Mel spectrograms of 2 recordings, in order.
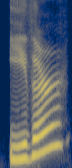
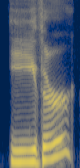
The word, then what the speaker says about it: either: do you say either you can say ee-ther or you can say ei-ther both are correct same with neither you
